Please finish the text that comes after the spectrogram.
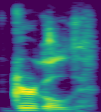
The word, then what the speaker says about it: gurgled: gurgled let's try that gurgled gurgle okay all right give me a d here at the end we're gonna say gurgled and okay so the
